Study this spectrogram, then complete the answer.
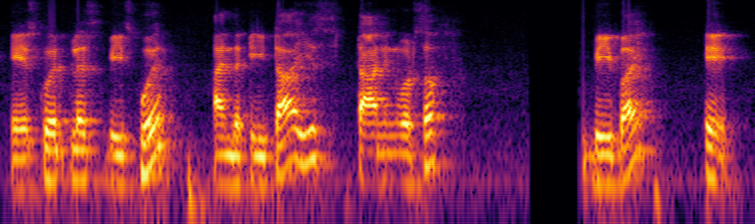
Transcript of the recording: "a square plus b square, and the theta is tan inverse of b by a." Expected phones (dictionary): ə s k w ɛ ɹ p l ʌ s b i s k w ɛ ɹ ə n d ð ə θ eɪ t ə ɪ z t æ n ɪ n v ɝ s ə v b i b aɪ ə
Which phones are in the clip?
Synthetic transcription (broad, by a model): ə s k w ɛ ɹ p l ʌ s b i s k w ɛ ɹ ə n d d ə t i t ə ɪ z t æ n ɪ n v ɝ s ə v b i b aɪ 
